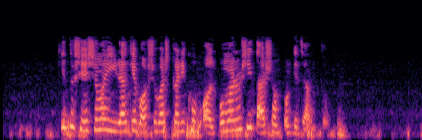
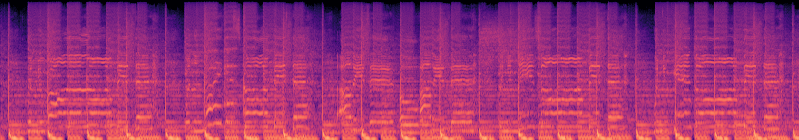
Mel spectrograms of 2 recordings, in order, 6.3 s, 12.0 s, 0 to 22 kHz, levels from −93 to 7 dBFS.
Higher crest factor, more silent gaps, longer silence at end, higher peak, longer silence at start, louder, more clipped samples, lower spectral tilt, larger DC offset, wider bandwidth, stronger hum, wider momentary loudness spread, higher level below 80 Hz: about the same, 16 dB vs 14 dB; neither; first, 0.2 s vs 0 s; about the same, -2 dBFS vs -4 dBFS; first, 0.4 s vs 0 s; about the same, -16 LUFS vs -18 LUFS; neither; about the same, -5.5 dB/octave vs -4.5 dB/octave; neither; second, 7.4 kHz vs over 20 kHz; neither; first, 12 LU vs 3 LU; second, -52 dBFS vs -22 dBFS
